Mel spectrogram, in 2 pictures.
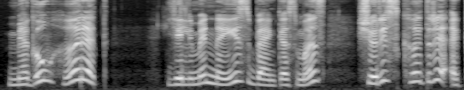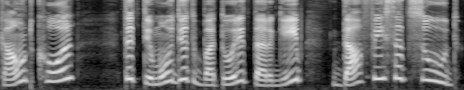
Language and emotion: Kashmiri, surprised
